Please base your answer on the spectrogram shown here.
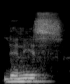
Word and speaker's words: Denise: thank you so much Denise I hope that's how you pronounce it yes perfect great I really appreciate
